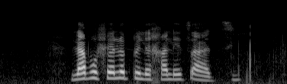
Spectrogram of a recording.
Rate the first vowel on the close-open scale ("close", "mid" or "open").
open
